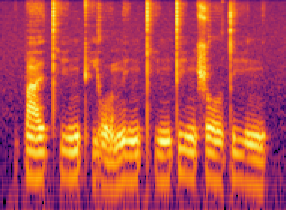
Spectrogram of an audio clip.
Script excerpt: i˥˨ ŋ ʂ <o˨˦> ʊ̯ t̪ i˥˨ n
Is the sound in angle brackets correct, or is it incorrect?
incorrect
